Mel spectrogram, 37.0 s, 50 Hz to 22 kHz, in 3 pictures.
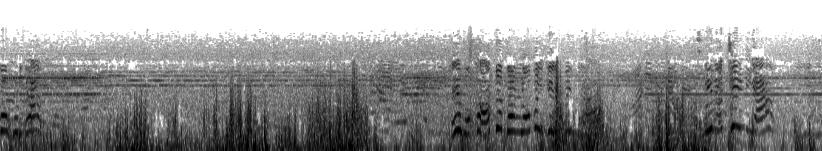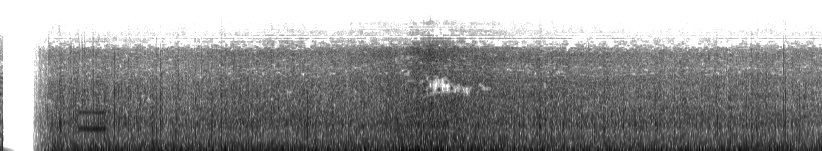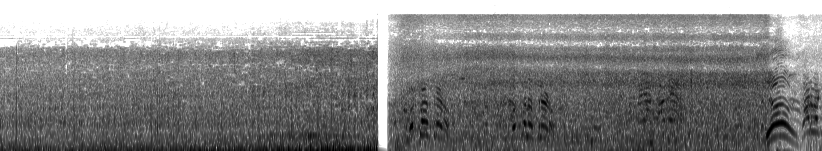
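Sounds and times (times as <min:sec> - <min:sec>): rush of water: 0:12.8 - 0:37.0.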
